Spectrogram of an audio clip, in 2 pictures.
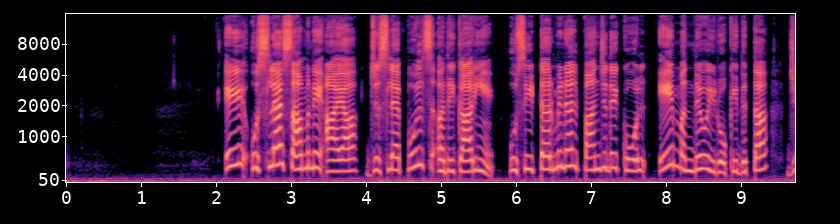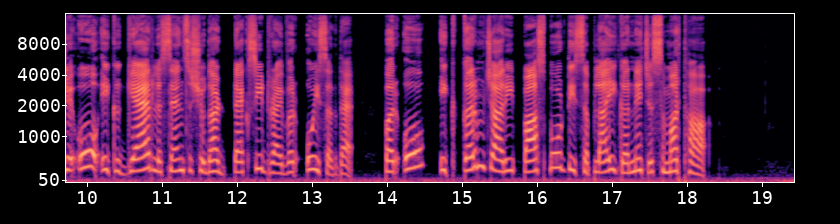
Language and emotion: Dogri, neutral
